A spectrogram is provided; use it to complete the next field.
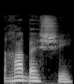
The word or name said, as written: rabâcher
